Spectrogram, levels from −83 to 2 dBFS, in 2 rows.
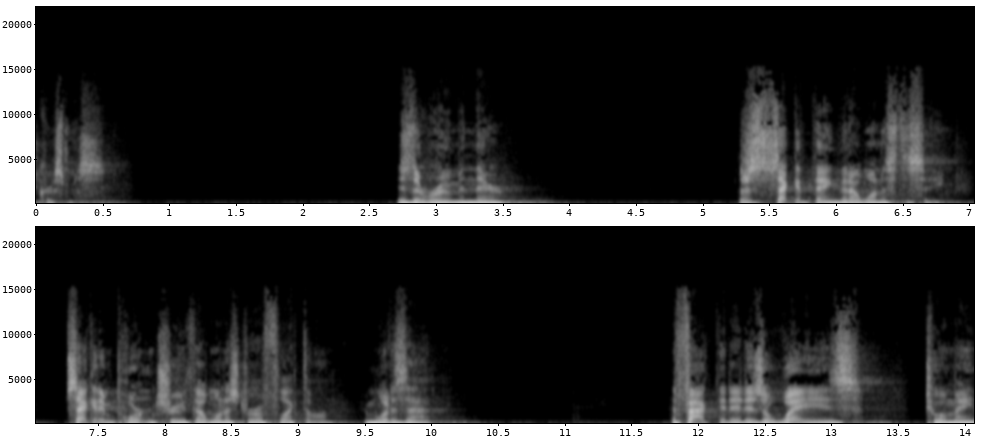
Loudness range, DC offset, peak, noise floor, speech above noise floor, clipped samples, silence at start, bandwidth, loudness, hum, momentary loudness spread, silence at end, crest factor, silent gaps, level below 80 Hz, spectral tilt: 3 LU; under 0.1%; -8 dBFS; -73 dBFS; 46 dB; under 0.1%; 0 s; 14.5 kHz; -28 LUFS; none; 12 LU; 0 s; 22 dB; none; -54 dBFS; -4 dB/octave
